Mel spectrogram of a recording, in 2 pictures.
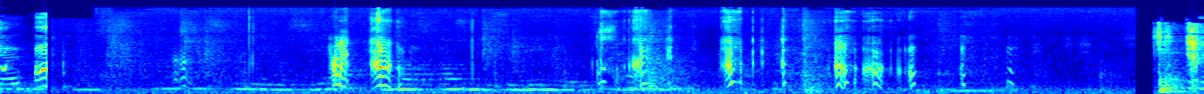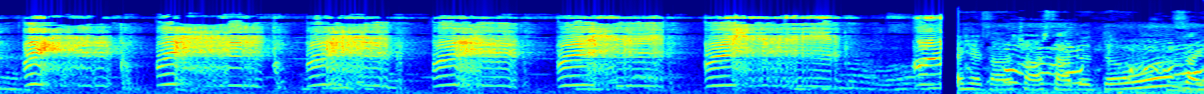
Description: crying babies after c-section😭😢😪🥺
